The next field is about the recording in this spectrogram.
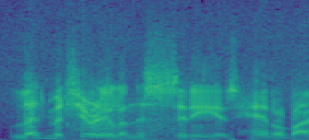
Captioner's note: none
